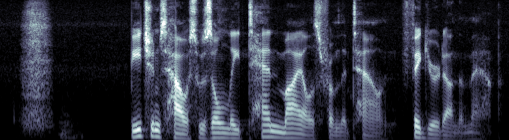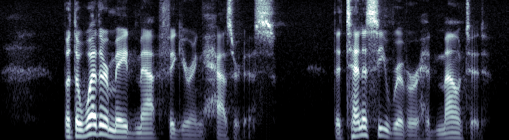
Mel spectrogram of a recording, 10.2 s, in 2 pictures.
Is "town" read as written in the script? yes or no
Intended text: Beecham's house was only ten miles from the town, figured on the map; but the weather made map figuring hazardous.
yes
